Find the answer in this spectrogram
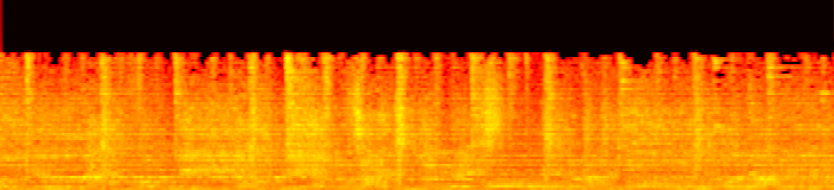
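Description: A large choir singing together with a band, over held chords and a steady bass line.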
